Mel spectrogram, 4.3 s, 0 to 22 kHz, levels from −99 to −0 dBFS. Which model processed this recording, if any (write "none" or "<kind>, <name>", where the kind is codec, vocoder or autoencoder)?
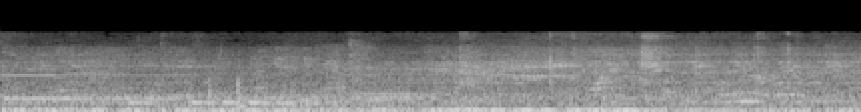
none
